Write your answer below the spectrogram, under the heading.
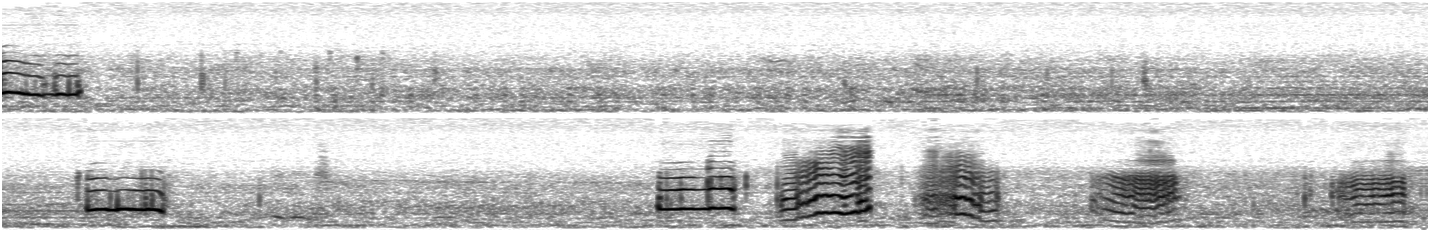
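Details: Spoiled baby monkey crying at its mother when sleepy, even while being breastfed. After a quiet stretch, a single sharp harmonic scream, then a burst of four or five loud, wavering, rising-and-falling shrieks near the end over a low background rumble.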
